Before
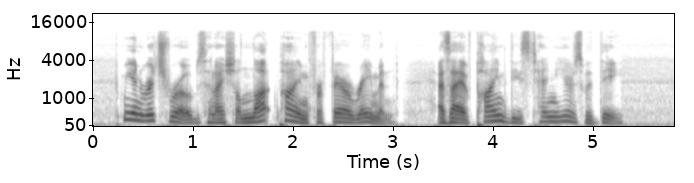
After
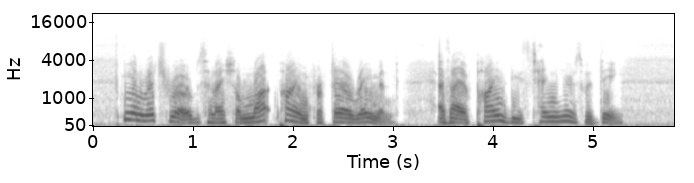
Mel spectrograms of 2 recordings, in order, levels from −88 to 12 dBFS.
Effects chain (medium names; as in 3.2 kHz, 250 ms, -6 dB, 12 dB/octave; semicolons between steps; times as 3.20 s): hard clipper -23 dBFS, distortion -8 dB; low-pass that closes with the level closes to 1.3 kHz, closed at -27.5 dBFS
